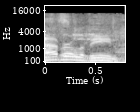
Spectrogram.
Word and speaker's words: Avril Lavigne: This is Avril Lavigne. – Avril Lavigne.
